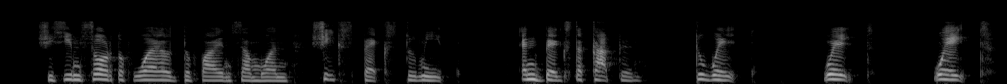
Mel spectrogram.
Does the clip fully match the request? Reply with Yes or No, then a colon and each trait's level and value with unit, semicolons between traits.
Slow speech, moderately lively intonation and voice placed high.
Yes: slow, 125 wpm; average, 3.1 semitones; high, 200 Hz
